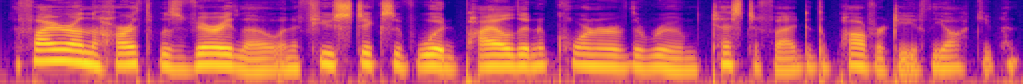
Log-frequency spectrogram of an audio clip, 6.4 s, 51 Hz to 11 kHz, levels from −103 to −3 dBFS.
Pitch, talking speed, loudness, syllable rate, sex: 165 Hz, 265 wpm, -17 LUFS, 5.9 syllables/s, female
